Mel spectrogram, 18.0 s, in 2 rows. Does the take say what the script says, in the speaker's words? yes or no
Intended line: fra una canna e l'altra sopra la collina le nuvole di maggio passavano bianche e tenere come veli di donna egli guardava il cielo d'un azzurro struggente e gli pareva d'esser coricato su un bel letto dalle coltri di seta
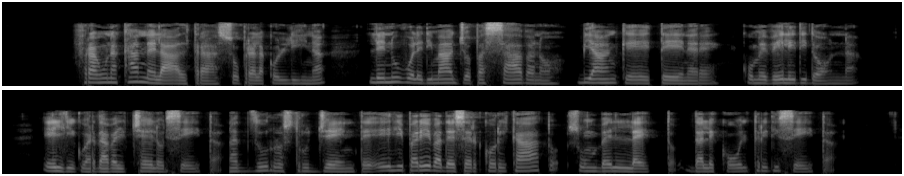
no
